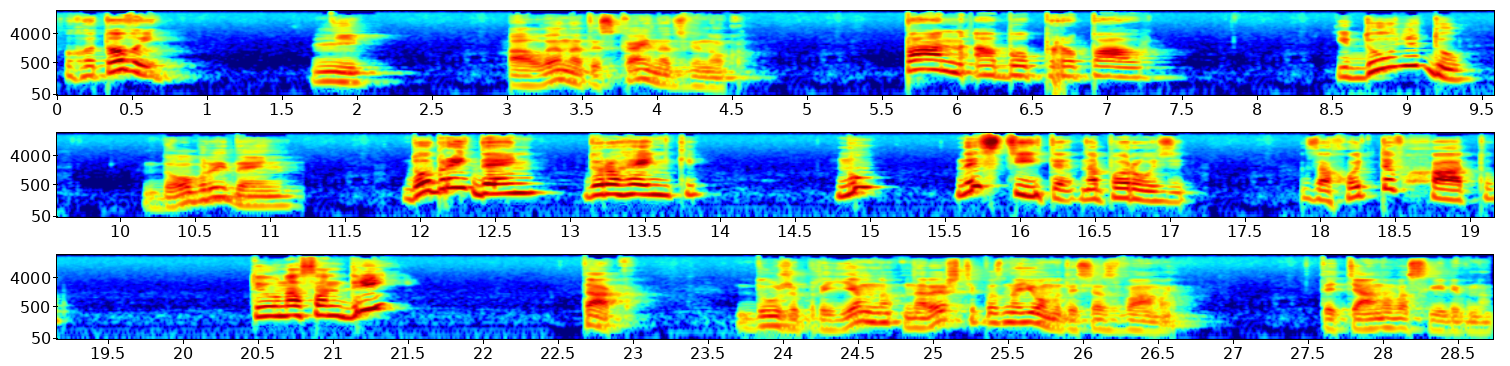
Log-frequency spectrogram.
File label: Dialogue Slow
